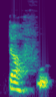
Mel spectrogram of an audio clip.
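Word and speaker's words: tough: यहां पर जो ओ है वो हमारा साइलेंट रहेगा। यानी हमें ओ का उच्चारण नहीं करना। यू जी एच फ। टफ।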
